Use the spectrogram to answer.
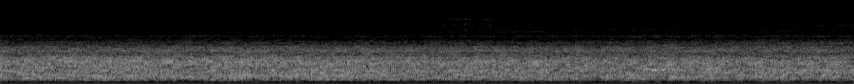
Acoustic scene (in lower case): street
